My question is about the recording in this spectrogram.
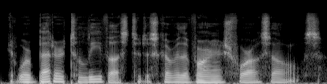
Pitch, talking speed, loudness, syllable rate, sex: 105 Hz, 220 wpm, -19 LUFS, 6.5 syllables/s, male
